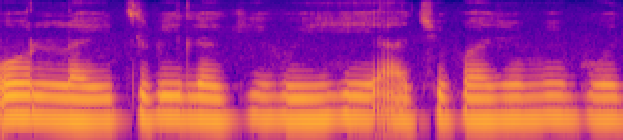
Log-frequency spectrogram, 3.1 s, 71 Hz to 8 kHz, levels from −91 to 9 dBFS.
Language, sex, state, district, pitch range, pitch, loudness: Hindi, female, Chhattisgarh, Sukma, 150-160 Hz, 155 Hz, -18 LUFS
